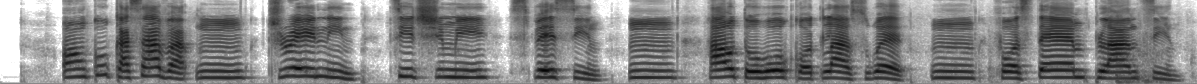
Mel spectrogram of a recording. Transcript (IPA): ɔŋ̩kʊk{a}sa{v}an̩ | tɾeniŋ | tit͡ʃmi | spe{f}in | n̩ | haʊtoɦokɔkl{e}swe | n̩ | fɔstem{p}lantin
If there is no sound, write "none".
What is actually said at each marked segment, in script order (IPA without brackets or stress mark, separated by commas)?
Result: a, v, s, a, p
